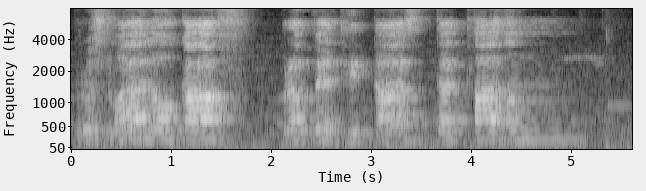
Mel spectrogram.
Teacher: चौथे चरण में क के बाद विसर्ग के बाद का अक्षर है प, तो विसर्ग के बाद अगर प आएगा तो विसर्ग का उच्चारण होगा फ। फ जैसे फूंक मारते हैं वैसा।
